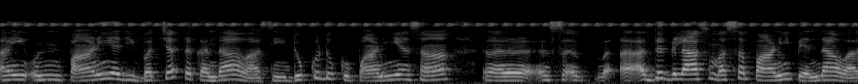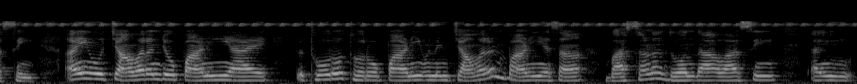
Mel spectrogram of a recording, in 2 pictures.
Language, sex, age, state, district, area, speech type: Sindhi, female, 60+, Rajasthan, Ajmer, urban, spontaneous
